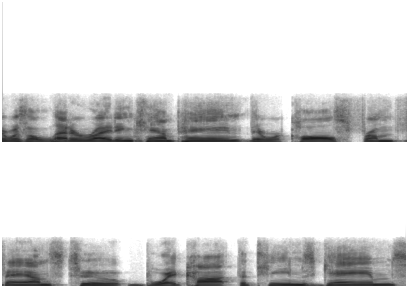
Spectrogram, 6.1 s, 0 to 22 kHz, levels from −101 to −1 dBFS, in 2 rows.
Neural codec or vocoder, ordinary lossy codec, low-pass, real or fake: none; Opus, 24 kbps; 7.2 kHz; real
